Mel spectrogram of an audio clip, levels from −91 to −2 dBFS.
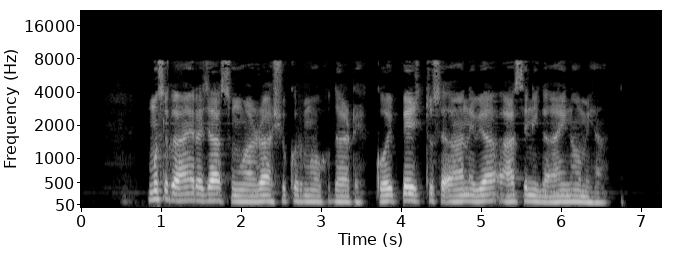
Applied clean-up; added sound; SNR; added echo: neural mask model DeepFilterNet 3.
